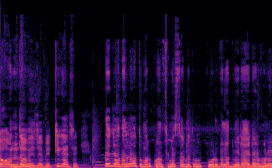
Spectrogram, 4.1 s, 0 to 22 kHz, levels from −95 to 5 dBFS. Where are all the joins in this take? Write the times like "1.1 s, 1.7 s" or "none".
1.6 s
